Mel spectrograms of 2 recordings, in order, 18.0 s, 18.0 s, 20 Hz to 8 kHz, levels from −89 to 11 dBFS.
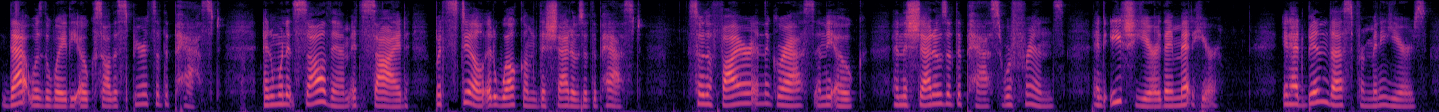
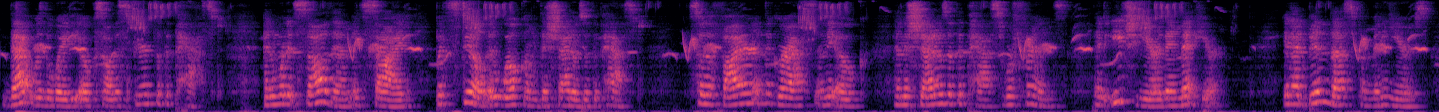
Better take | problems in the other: first | background sound (Bird); 11 dB below the speech // room echo; dies away in 0.3 s

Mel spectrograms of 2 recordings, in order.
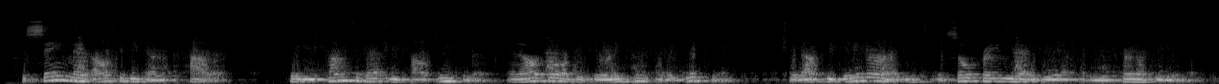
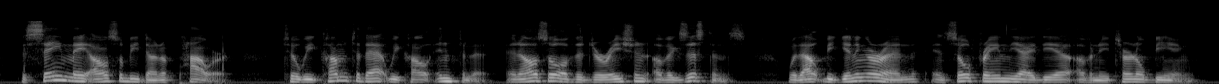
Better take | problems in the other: second | noise reduction (neural separator model SepFormer DNS4)

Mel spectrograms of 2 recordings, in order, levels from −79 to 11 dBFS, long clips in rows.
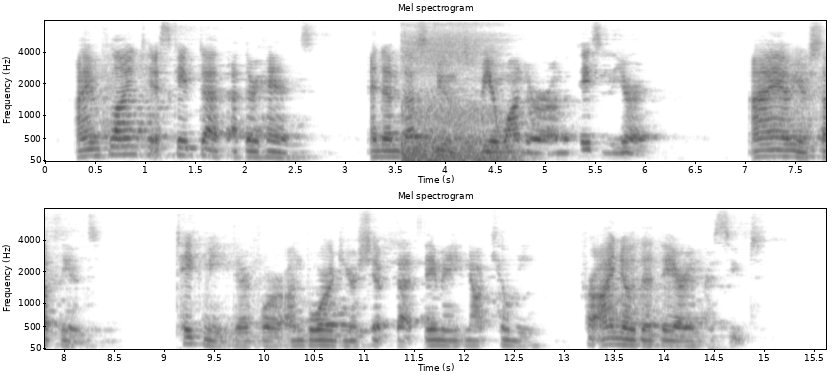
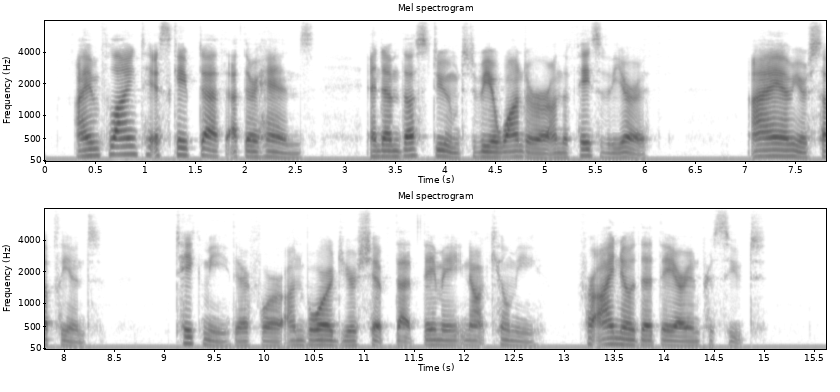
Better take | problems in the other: second | noise reduction (classical method WPE with log-MMSE)

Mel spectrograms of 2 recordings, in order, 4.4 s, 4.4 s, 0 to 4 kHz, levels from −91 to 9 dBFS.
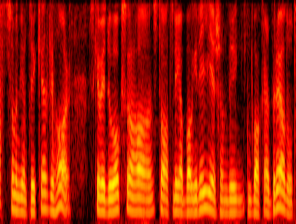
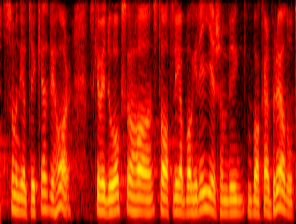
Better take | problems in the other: second | noise reduction (neural separator model SepFormer WHAM!)

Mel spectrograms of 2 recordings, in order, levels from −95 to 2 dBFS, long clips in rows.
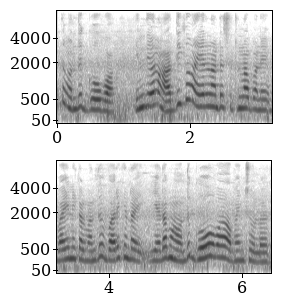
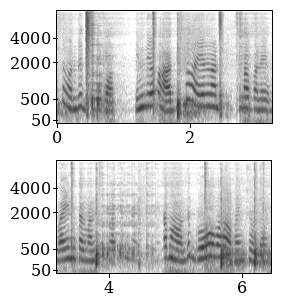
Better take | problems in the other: first | noise reduction (neural mask model RNNoise)

